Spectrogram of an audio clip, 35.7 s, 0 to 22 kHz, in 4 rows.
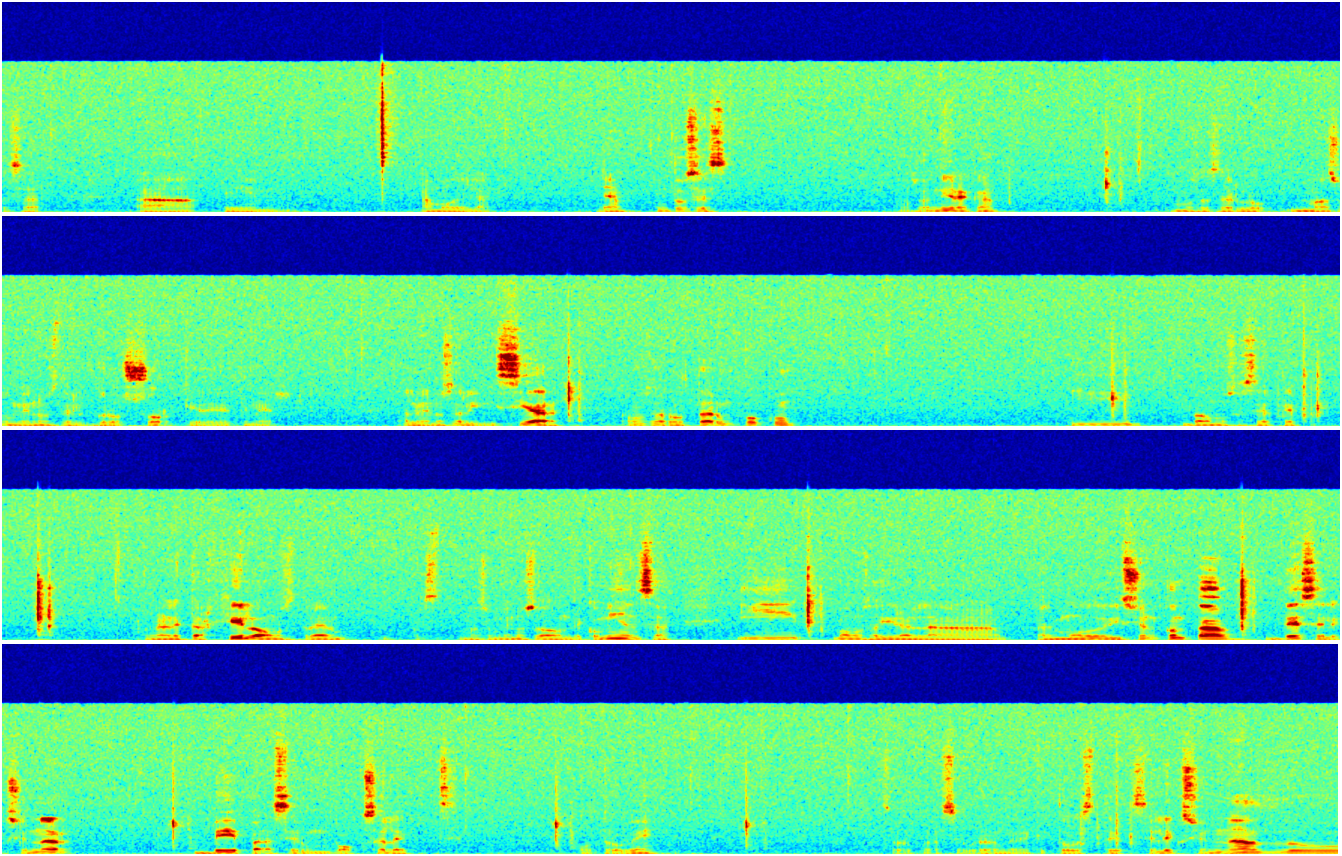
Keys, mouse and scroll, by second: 1.2-3.4 drag, 3.4 middle click, 4.3 click, 4.8-6.4 drag, 7.2 s, 11.1 click, 12.6 r, 14.6 click, 16.2 r, 17.5 Escape, 18.0 g, 21.8 click, 23.1 Tab, 26.0 a, 27.8 b, 29.2 click, 30.4 b, 30.5 click, 31.6 b, 31.7 click, 34.1 Escape, 34.4 middle click, 34.8 scroll up 1.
